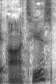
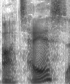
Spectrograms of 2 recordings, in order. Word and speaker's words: Artaius: So people from the north of the country tend to say Artius. People from the south say Artaeus, and everyone else just says James.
